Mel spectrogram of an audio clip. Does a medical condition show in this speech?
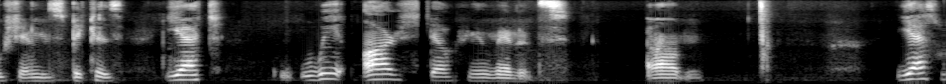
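Yes: cerebral palsy; wheelchair user.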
